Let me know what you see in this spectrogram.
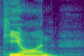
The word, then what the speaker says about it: Keuan: It looks like K-E-U-A-N. It looks like Q-1, but it's pronounced Keon. So, yeah, nice pickup here.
